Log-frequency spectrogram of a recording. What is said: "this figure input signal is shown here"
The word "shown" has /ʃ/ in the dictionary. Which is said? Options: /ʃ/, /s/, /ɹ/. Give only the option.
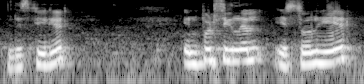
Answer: /s/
